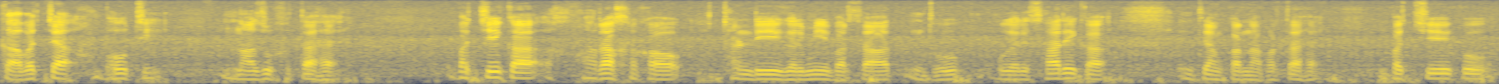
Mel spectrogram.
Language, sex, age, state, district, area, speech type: Urdu, male, 45-60, Bihar, Saharsa, rural, spontaneous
